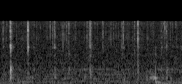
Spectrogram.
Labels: {"label": "ambient", "recorder": "HydroMoth"}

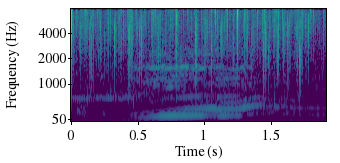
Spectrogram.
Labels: {"label": "biophony", "recorder": "SoundTrap 300"}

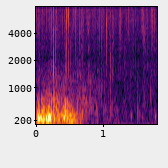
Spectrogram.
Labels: {"label": "biophony, growl", "recorder": "SoundTrap 600 or HydroMoth"}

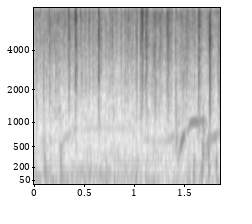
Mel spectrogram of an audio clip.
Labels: {"label": "biophony", "recorder": "SoundTrap 300"}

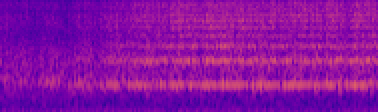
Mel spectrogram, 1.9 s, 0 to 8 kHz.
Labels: {"label": "anthrophony, boat engine", "recorder": "SoundTrap 500"}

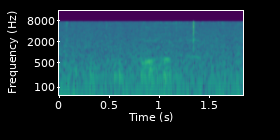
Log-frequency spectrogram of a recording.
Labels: {"label": "ambient", "recorder": "HydroMoth"}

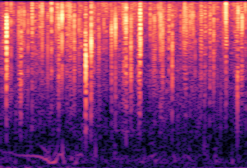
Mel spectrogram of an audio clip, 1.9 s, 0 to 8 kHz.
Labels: {"label": "biophony, cascading saw", "recorder": "SoundTrap 600 or HydroMoth"}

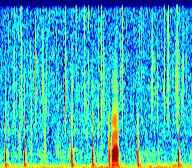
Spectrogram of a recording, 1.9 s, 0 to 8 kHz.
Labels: {"label": "biophony", "recorder": "SoundTrap 300"}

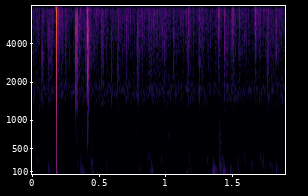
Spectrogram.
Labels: {"label": "anthrophony, mechanical", "recorder": "SoundTrap 300"}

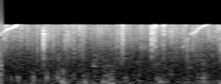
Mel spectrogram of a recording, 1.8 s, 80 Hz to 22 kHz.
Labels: {"label": "biophony, dolphin", "recorder": "SoundTrap 500"}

